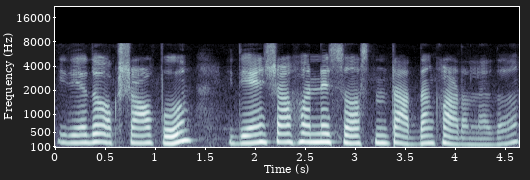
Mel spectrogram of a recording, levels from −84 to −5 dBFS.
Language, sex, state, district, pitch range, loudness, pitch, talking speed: Telugu, female, Andhra Pradesh, Manyam, 200-230 Hz, -14 LUFS, 210 Hz, 130 wpm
